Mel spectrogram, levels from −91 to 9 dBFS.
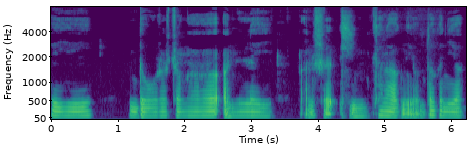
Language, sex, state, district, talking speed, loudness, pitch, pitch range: Mizo, male, Mizoram, Aizawl, 155 wpm, -23 LUFS, 110 Hz, 105-110 Hz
